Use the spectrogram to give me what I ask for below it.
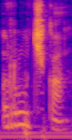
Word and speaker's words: ручка: Наголос падає на перший склад.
